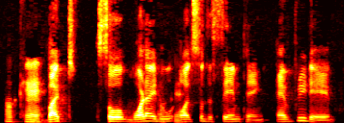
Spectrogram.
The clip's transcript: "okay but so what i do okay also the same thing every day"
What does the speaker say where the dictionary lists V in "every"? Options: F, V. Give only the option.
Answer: V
